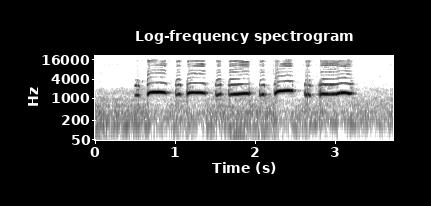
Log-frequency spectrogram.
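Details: Cockatiel whistling a learned aria: clear, pure whistled notes, some held and some short, in a melodic phrase with brief gaps between notes.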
